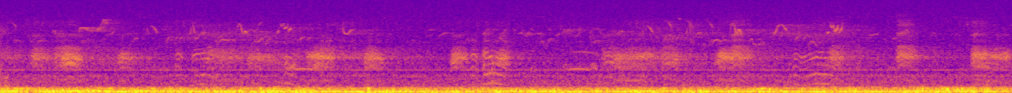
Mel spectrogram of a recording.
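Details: Adult bald eagles calling to each other at a nest: a series of short, harsh, repeated notes, some with thin high chirps above them, every second or so over a steady low rumble.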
